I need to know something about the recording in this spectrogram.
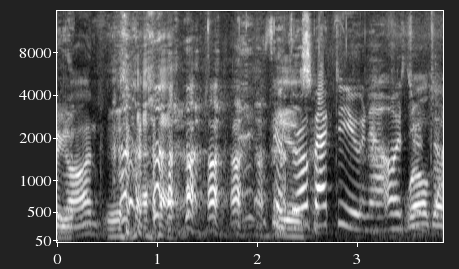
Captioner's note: laughing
